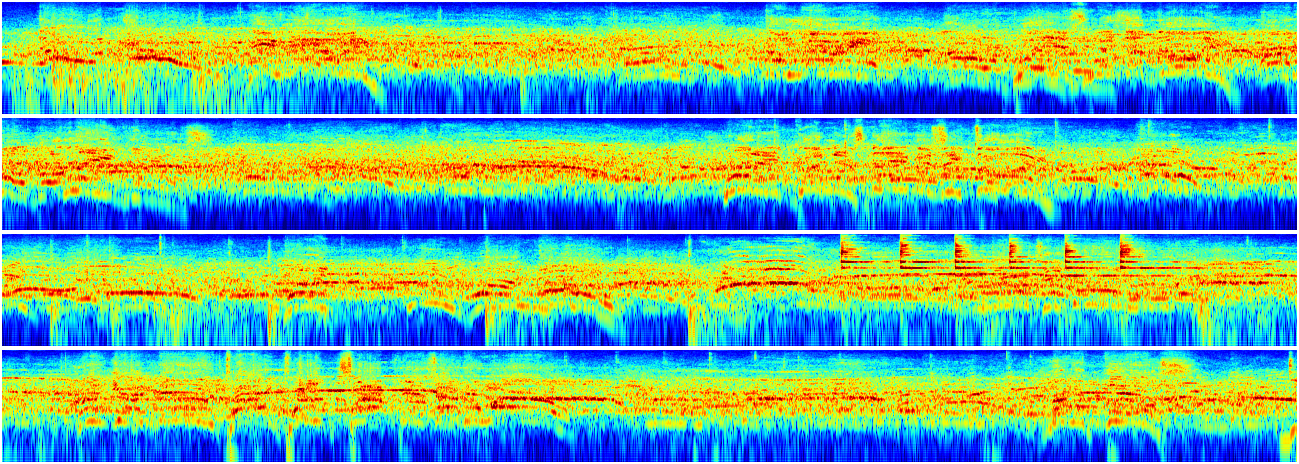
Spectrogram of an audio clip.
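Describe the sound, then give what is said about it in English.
A large crowd gasps and roars, a dense, loud wash of many voices that carries on steadily, with a few sharp thuds and slams cutting through the noise. “Now you should have heard the gasp go out of that crowd right here”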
